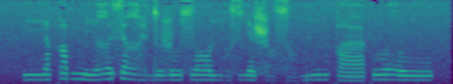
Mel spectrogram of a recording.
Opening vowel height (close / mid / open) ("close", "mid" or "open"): close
